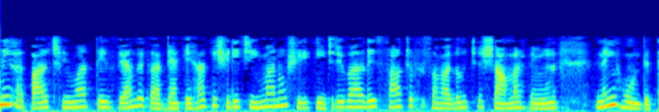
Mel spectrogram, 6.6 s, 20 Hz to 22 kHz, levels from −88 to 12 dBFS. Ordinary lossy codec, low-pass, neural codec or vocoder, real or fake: MP3, 24 kbps; 7.2 kHz; codec, 16 kHz, 1 kbps, FunCodec, trained on Chinese and English, 50 frames a second; fake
